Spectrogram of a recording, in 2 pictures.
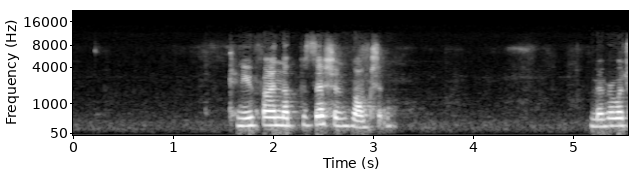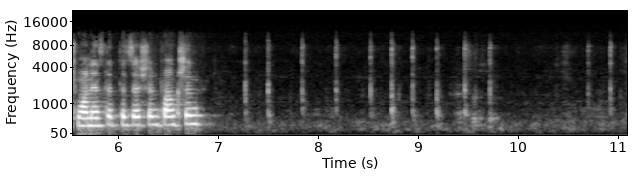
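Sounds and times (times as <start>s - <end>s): stylus tapping screen: 7.2s - 9.9s, 10.6s - 11.0s.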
